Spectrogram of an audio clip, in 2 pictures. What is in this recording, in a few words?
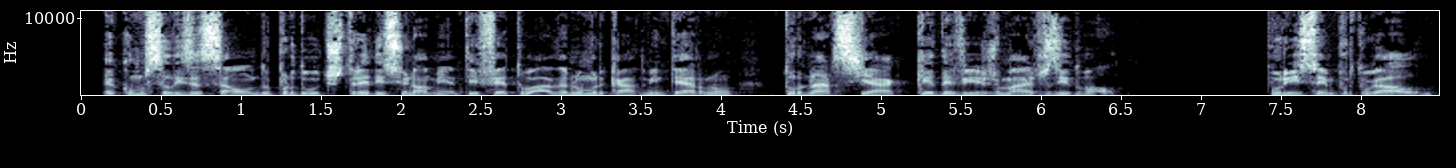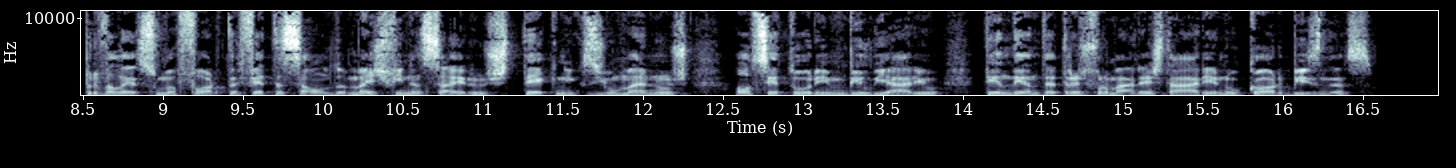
eLearning European Portuguese M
